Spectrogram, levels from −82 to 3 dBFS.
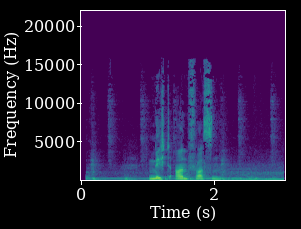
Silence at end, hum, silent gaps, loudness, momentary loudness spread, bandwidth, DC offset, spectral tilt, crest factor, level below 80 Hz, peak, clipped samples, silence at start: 0 s; none; none; -23 LUFS; 20 LU; 16 kHz; under 0.1%; -5 dB/octave; 24 dB; -68 dBFS; -2 dBFS; under 0.1%; 0.05 s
